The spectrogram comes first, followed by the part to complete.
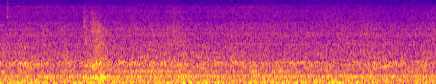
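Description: A steady low mechanical rumble with a constant hum, and a single short knock about a second in.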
